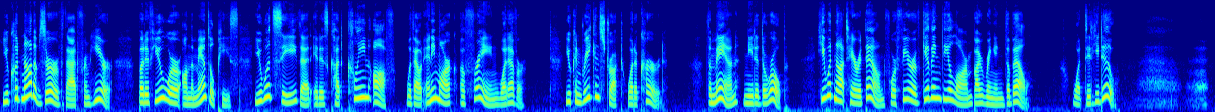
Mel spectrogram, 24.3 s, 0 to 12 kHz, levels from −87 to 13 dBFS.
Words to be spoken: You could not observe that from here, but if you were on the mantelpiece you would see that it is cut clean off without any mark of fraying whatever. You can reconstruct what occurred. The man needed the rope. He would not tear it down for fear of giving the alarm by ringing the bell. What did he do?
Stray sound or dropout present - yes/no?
yes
